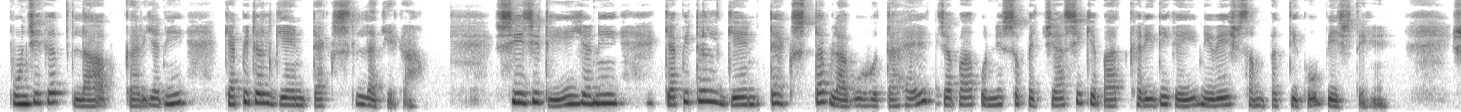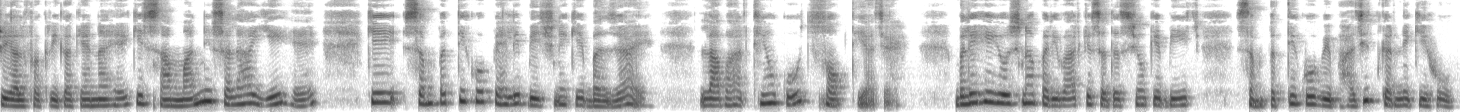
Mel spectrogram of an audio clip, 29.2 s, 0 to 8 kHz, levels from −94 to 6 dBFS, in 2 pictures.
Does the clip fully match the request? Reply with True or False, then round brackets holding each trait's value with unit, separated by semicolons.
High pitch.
True (205 Hz)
